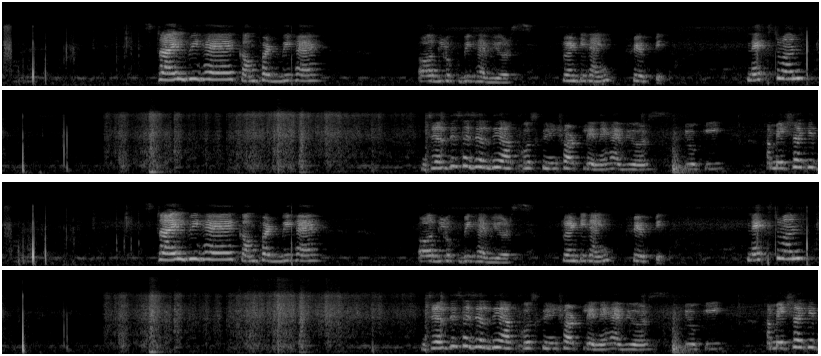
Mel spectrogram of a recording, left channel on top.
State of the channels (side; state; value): both; normal; correlation 0.83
